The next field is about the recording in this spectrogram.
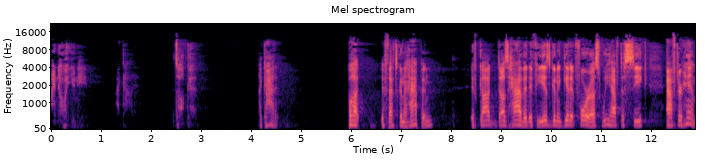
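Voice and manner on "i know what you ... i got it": very quiet, hushed whisper on the breath. Speaking to listeners, the speaker voices God's words, whispering as God. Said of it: "you could hear God whisper that to you".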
